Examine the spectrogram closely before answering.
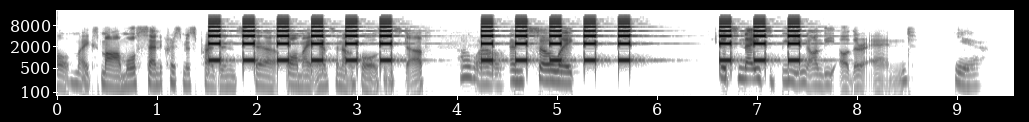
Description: Beep code, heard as beeps from a small speaker, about 830 Hz, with speech in English. 6-5-3.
